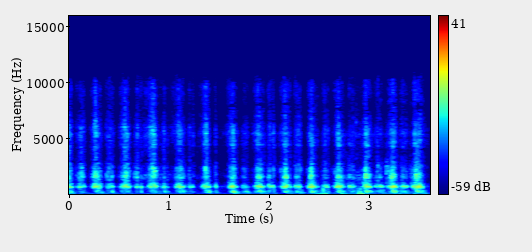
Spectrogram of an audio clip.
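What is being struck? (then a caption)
Textured plastic steering wheel airbag cover. Fingertips and nails scratch back and forth across the hollow, textured hard-plastic center airbag cover of a car steering wheel. It makes a steady, rhythmic series of short, dry rasping strokes, about three to four per second, with a bright tone around 700 Hz.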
